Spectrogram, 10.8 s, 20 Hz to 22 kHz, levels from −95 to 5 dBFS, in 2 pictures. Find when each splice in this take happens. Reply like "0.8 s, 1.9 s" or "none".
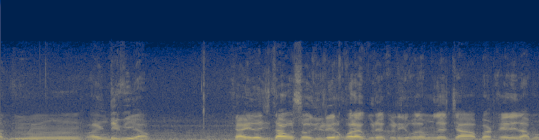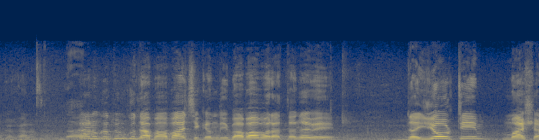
6.2 s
